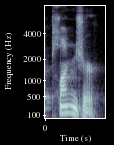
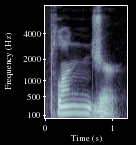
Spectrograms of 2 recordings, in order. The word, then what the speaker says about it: plunger: good this is a plunger plunger use the regular n and the JJ sound like juice plunger this is a plunger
